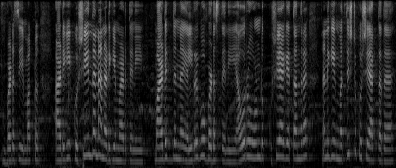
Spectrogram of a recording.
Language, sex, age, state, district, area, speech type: Kannada, female, 45-60, Karnataka, Dharwad, rural, spontaneous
